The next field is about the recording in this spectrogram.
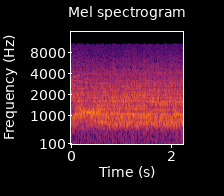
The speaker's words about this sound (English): The crowd went nuts there as that auto worker went out there with that.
